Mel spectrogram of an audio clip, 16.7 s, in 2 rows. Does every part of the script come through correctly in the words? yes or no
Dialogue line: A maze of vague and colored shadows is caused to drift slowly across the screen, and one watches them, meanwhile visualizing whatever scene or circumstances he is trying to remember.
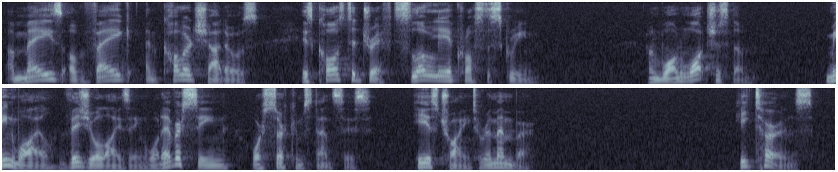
no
